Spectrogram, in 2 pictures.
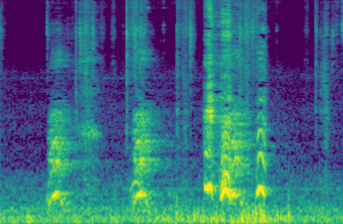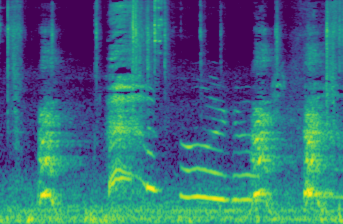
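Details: Dog barking and yipping at a centipede it has attacked, short sharp bursts repeated at irregular intervals with a drawn-out whine near the end, while people talk and exclaim in disgust throughout.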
